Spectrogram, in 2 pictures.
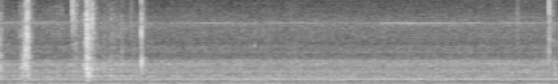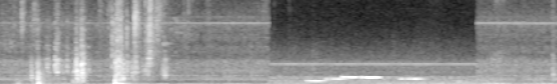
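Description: Paper instruction booklet handled, pages rustling and turning in a few short spells. From about eight seconds in, a mobile phone rings: a short melody of clear notes that repeats.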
